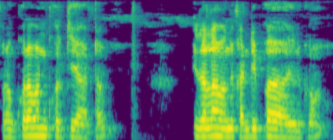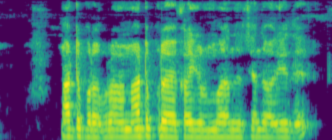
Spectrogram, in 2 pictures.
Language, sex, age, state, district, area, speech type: Tamil, male, 60+, Tamil Nadu, Salem, urban, spontaneous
